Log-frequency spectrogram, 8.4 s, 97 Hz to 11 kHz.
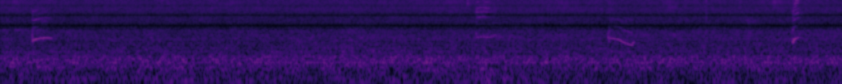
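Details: Four short, high-pitched squeaky mews, some sliding downward, come every two seconds or so from month-old Scottish Fold kittens born July 22, 2012, kept indoors with their mother Coco, over a constant low household hum.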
